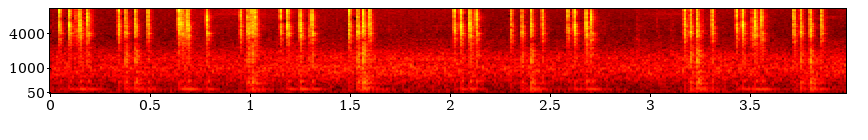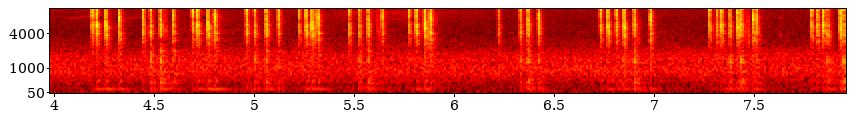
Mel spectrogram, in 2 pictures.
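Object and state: Glass window pane tapped with fingernails.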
